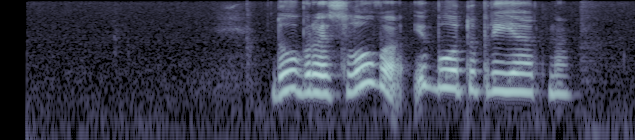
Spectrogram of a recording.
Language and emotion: Russian, neutral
